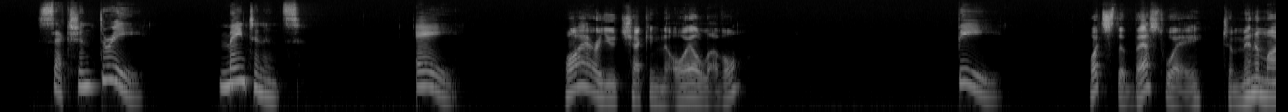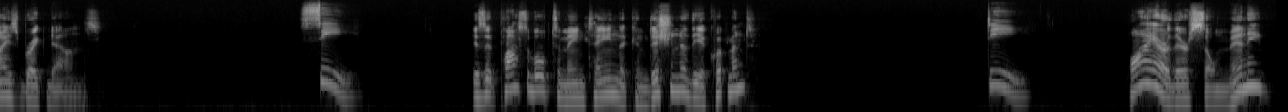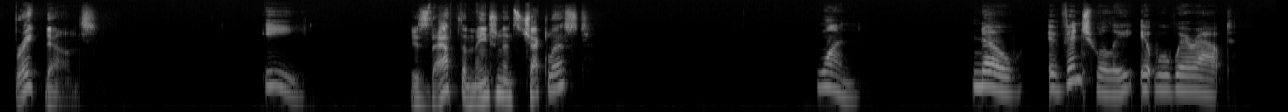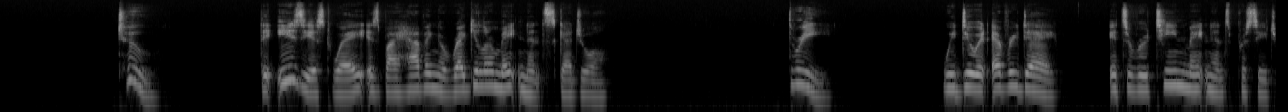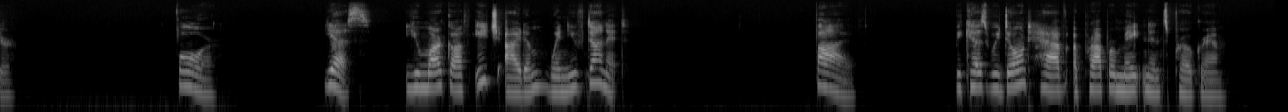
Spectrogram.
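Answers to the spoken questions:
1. C: Is it possible to maintain the condition of the equipment?
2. B: What's the best way to minimize breakdowns?
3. A: Why are you checking the oil level?
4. E: Is that the maintenance checklist?
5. D: Why are there so many breakdowns?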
